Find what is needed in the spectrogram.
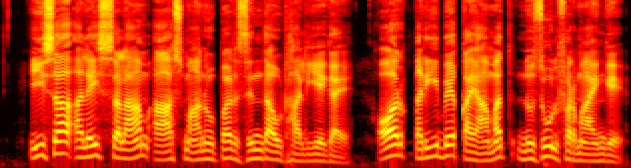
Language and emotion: Urdu, neutral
